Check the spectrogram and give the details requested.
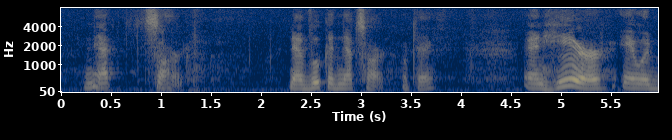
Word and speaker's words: Nebuchadnezzar: Z's in his name there's not a z in Nebuchadnezzar it's it's that word is is the letter Sade so it's neet Nuka netar okay and here it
